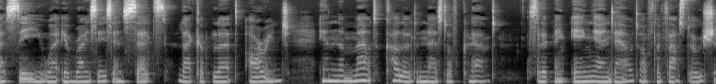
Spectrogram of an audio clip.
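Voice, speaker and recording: In a Chinese accent, the voice moves at a very slow pace with very even loudness, a somewhat breathy, dark, mellow tone and monotone, flat intonation. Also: woman, medium pitch for a woman. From China. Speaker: ASMR creator. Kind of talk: love letter reading.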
